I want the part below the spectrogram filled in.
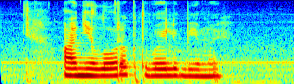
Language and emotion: Russian, neutral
